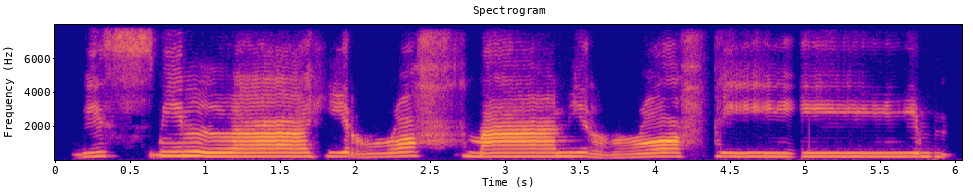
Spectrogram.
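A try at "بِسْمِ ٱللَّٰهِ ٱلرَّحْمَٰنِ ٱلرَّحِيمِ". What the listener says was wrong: Lam sama mimnya turun lagi. Bismillahirrahmanirrahim. Suaranya masih ini ya, terdengar ke atas. Coba lebar dulu makhrajnya. Bismillahi. La.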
